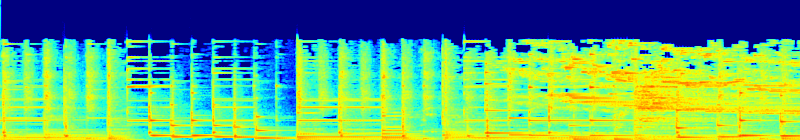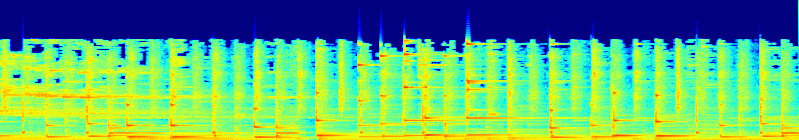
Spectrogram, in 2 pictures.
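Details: Bright chiming music of glockenspiel and mallet percussion over a bass line plays throughout, with no animal voices.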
